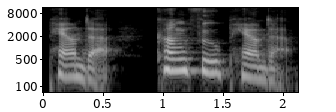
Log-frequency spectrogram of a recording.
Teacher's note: a p is also aspirated there's a little H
